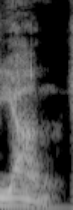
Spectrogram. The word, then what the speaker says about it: Jung: It's Young. Jace Young. – Yep, Jace Young. – Young? – Yep. – Yeah, that's right. Okay, it's J-U-N-G, so forgive me if you're like, how could you not pronounce Just roll with me. – One of our student reporters from the campus newspaper still says Jung.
